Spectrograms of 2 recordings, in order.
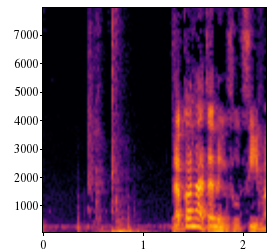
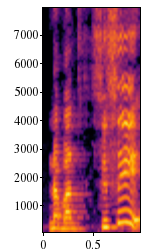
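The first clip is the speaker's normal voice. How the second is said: put-on girl's voice; 8 semitones higher, 5 dB louder than usual. Voicing Sissy alarmed in game.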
